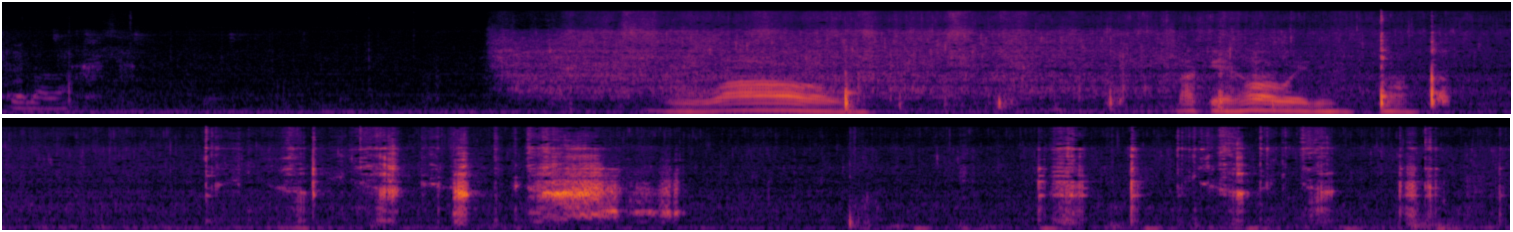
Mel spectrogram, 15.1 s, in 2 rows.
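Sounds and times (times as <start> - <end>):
food sizzling: 1.6 - 15.0
metal ladle scraping a wok: 8.5 - 11.0, 12.7 - 15.0
spoon in stone mortar: 8.6 - 11.0, 12.7 - 15.0.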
